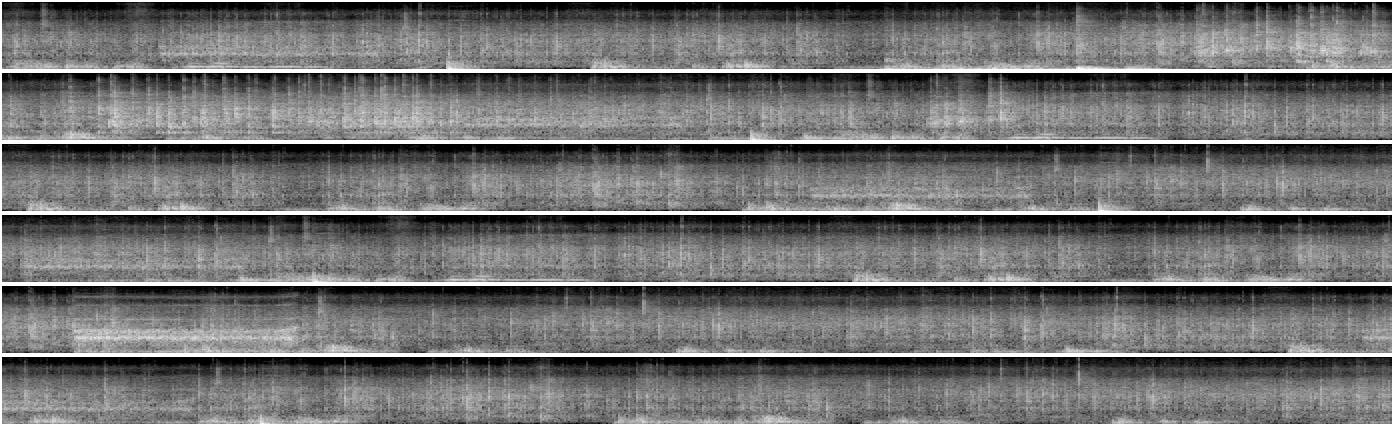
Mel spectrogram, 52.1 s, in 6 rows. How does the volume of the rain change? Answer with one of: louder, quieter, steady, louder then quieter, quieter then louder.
steady.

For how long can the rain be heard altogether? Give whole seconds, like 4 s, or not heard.
52 s.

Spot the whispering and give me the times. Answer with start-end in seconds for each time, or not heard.
0.9-3.0, 11.6-13.6, 22.4-24.4, 26.2-28.2, 35.2-36.8, 43.2-45.2.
